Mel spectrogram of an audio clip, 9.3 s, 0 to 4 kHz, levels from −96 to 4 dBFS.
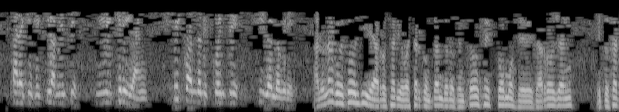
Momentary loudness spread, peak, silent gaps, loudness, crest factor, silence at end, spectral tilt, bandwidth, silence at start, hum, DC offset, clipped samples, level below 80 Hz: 11 LU; -10 dBFS; none; -26 LUFS; 16 dB; 0 s; -11 dB/octave; 3.2 kHz; 0 s; none; under 0.1%; under 0.1%; -66 dBFS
